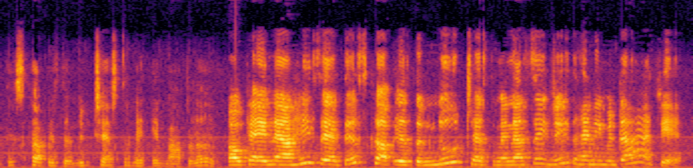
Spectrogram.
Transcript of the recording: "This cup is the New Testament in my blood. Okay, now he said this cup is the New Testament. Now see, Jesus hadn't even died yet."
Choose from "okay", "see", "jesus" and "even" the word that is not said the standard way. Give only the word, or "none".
jesus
